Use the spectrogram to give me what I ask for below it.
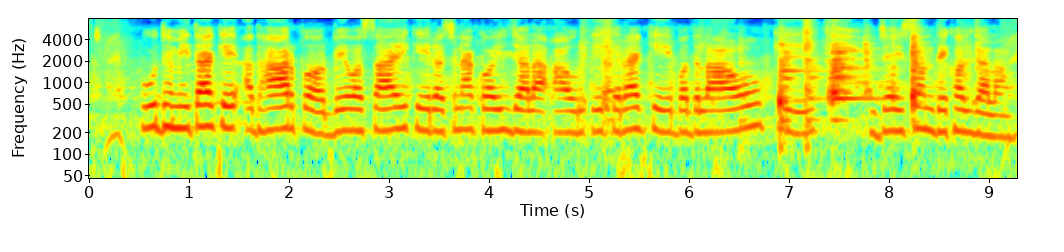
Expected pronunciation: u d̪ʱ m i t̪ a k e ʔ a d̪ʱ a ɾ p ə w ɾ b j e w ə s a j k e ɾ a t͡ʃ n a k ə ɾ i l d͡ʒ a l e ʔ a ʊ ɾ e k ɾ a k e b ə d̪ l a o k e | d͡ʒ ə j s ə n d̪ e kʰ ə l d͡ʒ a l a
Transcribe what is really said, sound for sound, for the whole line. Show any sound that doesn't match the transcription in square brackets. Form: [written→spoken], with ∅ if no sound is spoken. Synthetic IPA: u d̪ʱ m i t̪ a k e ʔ a d̪ʱ a ɾ p ə [w→∅] ɾ b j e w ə s a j k e ɾ [a→ə] t͡ʃ n a k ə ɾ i l d͡ʒ a l [e→a] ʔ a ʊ ɾ e k ɾ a k e b ə d̪ l a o k e | d͡ʒ ə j s ə n d̪ e kʰ ə l d͡ʒ a l a

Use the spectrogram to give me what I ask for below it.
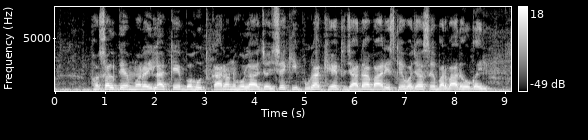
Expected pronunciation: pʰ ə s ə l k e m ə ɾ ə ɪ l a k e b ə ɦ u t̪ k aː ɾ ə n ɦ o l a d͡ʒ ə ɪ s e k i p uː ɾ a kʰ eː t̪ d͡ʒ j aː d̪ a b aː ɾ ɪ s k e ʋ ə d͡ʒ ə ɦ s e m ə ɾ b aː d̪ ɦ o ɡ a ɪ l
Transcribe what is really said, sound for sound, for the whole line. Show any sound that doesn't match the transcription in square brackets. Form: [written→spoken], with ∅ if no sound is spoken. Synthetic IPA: pʰ ə s ə l k e m ə ɾ ə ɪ l a k e b ə ɦ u t̪ k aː ɾ ə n ɦ o l a d͡ʒ ə ɪ s e k i p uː ɾ a kʰ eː t̪ d͡ʒ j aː d̪ a b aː ɾ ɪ s k e ʋ ə d͡ʒ ə ɦ s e [m→b] ə ɾ b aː d̪ ɦ o ɡ [a→ə] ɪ l

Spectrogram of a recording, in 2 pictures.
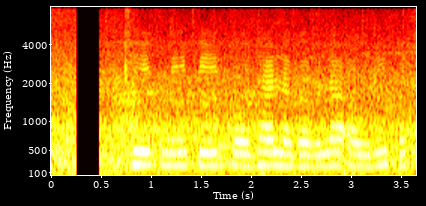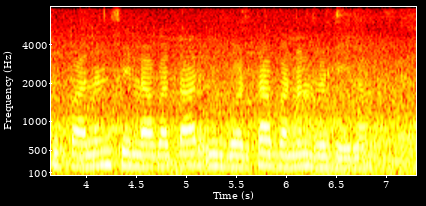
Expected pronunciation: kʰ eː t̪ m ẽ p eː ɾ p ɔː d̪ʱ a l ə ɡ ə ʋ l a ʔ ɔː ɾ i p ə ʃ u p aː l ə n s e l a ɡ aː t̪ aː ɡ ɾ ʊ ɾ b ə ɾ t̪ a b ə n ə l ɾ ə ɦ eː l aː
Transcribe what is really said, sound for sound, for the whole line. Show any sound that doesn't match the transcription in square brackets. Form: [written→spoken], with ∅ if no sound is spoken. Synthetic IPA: kʰ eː t̪ m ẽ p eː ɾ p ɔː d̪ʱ a l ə ɡ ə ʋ l a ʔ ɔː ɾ i p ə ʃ u p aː l ə n s e l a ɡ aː t̪ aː [ɡ→∅] ɾ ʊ ɾ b ə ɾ t̪ a b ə n ə l ɾ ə ɦ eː l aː

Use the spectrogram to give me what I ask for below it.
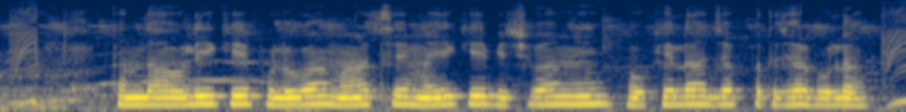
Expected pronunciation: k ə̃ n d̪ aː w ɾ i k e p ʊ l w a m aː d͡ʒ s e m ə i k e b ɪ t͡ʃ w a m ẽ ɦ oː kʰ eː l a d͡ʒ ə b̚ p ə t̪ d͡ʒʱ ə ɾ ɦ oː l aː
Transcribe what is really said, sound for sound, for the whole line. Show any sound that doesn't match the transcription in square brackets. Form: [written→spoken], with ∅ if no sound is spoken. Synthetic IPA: k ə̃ n d̪ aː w [ɾ→l] i k e p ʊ l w a m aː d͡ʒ s e m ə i k e b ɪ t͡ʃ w a m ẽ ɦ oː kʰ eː l a d͡ʒ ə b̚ p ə t̪ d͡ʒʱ ə ɾ ɦ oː l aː

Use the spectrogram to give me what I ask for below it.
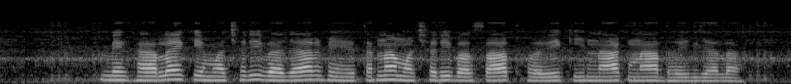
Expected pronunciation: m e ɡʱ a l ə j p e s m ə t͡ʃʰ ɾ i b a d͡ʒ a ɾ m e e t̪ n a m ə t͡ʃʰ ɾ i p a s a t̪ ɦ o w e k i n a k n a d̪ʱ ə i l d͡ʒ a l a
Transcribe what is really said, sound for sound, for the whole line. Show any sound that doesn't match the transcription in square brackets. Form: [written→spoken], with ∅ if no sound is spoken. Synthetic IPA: m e ɡʱ a l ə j [p→k] e [s→∅] m ə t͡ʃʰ ɾ i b a d͡ʒ a ɾ m e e t̪ n a m ə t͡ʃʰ ɾ i [p→b] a s a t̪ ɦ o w e k i n a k n a d̪ʱ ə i l d͡ʒ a l a

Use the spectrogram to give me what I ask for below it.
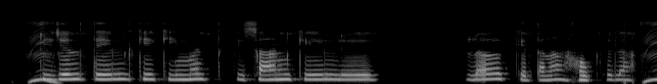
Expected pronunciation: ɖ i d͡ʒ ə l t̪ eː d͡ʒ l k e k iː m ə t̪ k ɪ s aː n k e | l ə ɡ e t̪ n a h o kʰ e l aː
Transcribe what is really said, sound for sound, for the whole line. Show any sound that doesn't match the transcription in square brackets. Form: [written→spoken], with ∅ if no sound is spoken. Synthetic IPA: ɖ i d͡ʒ ə l t̪ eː [d͡ʒ→∅] l k e k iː m ə t̪ k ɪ s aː n k e | l ə [ɡ→k] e t̪ n a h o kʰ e l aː

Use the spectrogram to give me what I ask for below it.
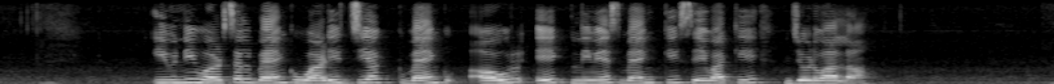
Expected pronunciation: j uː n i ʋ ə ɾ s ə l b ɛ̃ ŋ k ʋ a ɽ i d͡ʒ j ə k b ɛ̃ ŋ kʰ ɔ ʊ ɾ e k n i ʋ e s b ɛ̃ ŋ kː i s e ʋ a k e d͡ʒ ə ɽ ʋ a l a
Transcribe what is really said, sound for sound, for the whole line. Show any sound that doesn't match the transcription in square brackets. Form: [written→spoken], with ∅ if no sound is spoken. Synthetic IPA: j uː n i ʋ ə ɾ s ə l b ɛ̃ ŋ k ʋ a ɽ i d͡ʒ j ə k b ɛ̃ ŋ [kʰ→k] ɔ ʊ ɾ e k n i ʋ e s b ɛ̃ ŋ kː i s e ʋ a k e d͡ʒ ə ɽ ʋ a l a

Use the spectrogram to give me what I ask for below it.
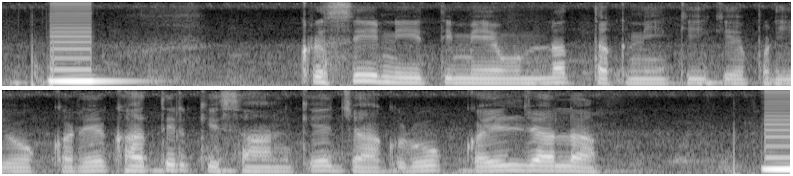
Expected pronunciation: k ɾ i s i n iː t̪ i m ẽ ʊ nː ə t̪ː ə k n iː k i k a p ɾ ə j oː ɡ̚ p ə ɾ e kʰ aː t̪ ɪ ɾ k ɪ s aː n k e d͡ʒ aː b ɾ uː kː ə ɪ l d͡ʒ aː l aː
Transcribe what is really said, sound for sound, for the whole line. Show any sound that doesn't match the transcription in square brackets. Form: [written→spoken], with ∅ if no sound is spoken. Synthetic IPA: k ɾ [i→ɪ] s i n iː t̪ i m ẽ ʊ nː ə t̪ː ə k n iː k i k [a→e] p ɾ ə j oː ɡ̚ [p→k] ə ɾ e kʰ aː t̪ ɪ ɾ k ɪ s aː n k e d͡ʒ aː [b→ɡ] ɾ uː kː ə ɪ l d͡ʒ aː l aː

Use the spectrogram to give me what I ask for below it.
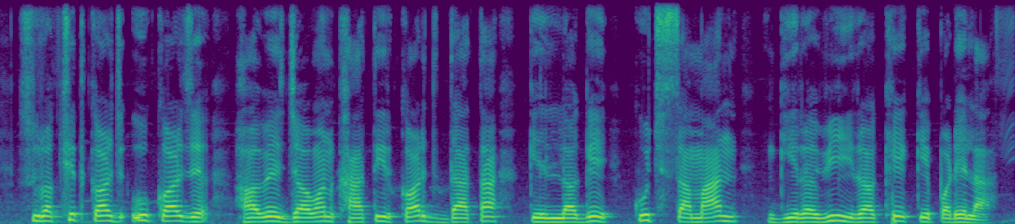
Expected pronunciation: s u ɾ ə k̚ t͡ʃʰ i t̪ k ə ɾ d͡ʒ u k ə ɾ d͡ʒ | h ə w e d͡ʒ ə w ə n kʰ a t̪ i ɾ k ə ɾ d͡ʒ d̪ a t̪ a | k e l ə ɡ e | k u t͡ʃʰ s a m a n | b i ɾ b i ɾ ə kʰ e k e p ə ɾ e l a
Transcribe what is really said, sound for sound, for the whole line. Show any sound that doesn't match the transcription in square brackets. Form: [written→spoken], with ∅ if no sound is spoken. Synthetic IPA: s u ɾ ə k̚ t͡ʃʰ i t̪ k ə ɾ d͡ʒ u k ə ɾ d͡ʒ | h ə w e d͡ʒ ə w ə n kʰ a t̪ i ɾ k ə ɾ d͡ʒ d̪ a t̪ a | k e l ə ɡ e | k u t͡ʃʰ s a m a n | [b→ɡ] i ɾ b i ɾ ə kʰ e k e p ə [ɾ→ɽ] e l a

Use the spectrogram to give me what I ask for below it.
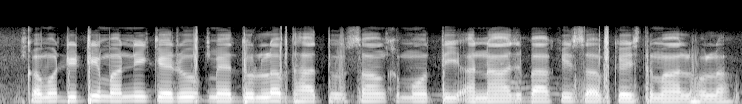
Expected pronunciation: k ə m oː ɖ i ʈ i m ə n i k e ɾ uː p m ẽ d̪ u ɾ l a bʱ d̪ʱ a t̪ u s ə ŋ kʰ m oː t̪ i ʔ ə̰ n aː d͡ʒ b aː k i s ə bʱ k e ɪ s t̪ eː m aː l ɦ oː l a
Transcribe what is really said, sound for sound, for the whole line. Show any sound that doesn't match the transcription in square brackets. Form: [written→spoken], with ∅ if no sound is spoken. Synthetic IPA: k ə m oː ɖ i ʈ i m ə n i k e ɾ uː p m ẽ d̪ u ɾ l [a→ə] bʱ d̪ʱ a t̪ u s ə ŋ kʰ m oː t̪ i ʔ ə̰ n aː d͡ʒ b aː k i s ə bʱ k e ɪ s t̪ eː m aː l ɦ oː l a

